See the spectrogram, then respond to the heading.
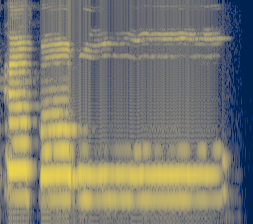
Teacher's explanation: را کے ساتھ واؤ مدہ ہے، اس کو بھی ایک الف کے برابر لمبا کریں گے اور را کو موٹا بھی کریں گے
